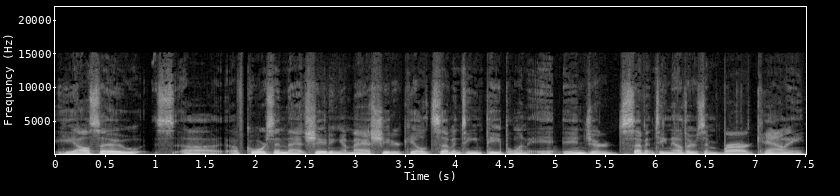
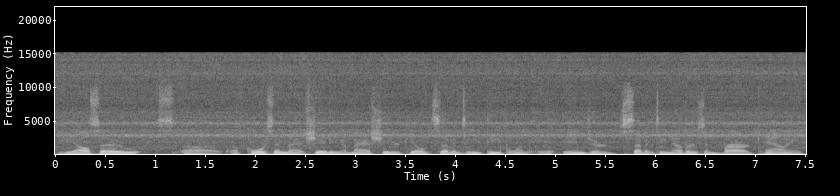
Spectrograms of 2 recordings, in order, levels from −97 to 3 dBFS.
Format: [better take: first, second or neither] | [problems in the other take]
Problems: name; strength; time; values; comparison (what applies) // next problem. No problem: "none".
first | hiss; loud; throughout; 7 dB below the speech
